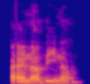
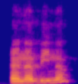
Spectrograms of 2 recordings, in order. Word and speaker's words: Anabaena: एनाबीना spelling ये है, ANABAENA, एनाबीना। और एक होती है माइक्रोसिस्टिस, माइक्रोसिस्टिस।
